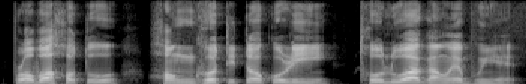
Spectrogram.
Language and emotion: Assamese, neutral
